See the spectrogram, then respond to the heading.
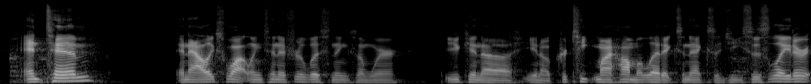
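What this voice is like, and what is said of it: Southern American accent. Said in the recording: “bear with my southern accent”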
